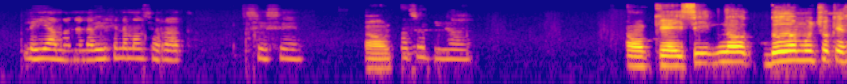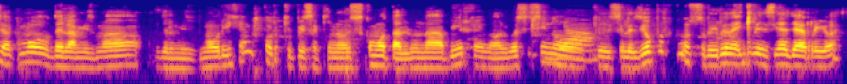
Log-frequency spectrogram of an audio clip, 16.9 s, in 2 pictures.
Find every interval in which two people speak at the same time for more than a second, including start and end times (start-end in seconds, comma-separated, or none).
none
